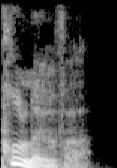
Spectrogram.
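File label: "pullover", British English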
